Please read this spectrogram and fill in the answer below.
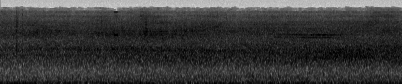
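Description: Steady road traffic noise from a busy multi-lane road: a constant low rumble of passing vehicles, with no single vehicle standing out.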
